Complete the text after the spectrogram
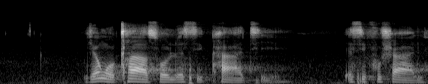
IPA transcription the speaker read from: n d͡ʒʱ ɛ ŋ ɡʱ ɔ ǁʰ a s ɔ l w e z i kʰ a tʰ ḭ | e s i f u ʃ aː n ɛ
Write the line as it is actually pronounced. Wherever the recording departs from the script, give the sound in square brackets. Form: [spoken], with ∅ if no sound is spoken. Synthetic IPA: n d͡ʒʱ ɛ ŋ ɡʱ ɔ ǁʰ a s ɔ l w e [s] i kʰ a tʰ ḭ | e s i f u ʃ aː n ɛ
